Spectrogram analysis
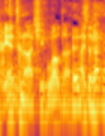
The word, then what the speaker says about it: Antonacci: Antonacci. That's right. That's exactly how you say it. Okay. I didn't know if it was like a ch or a hard C.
